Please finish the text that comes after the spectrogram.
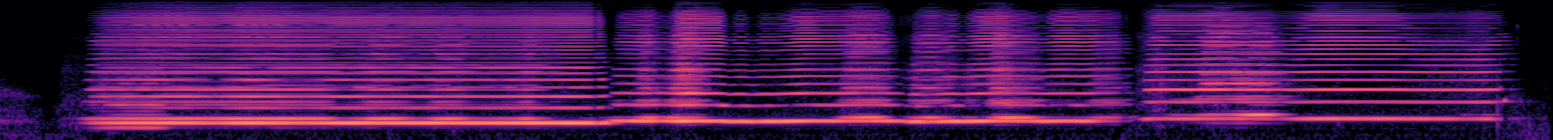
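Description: A beginner plays single notes on a harmonica, alternating blow and draw, sustained buzzy reedy tones with a few note changes and brief breaths between them, close and fairly loud with no speech.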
